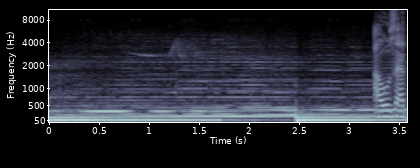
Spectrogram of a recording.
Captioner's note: birds chirping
